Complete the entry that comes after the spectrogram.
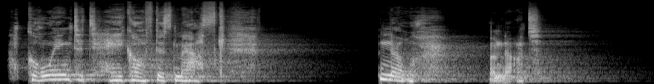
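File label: Female Sedentary; Warframe; Duviri; Duviri Ambient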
